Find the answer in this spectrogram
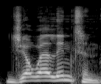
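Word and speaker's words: Joelinton: Tony Cowards, the comedian, said, why is no one pronouncing Joel Linton the accurate and much more fun way? Joel Linton, to rhyme with Wellington.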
